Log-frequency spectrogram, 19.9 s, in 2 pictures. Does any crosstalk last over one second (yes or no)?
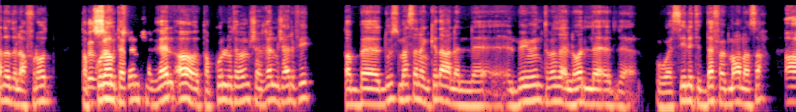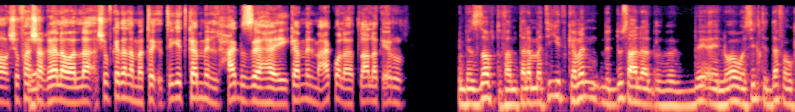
no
